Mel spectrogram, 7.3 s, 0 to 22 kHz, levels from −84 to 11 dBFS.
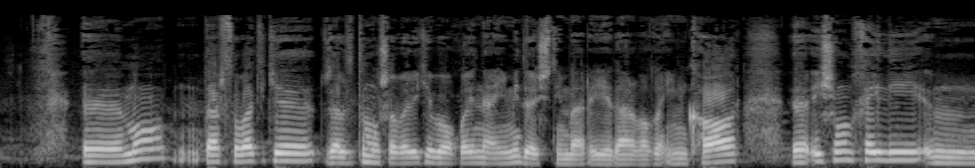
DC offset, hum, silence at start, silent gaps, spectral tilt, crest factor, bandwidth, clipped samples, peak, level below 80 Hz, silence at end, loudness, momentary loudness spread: under 0.1%; none; 0.25 s; none; -5.5 dB/octave; 14 dB; 15.5 kHz; under 0.1%; -2 dBFS; -58 dBFS; 0 s; -15 LUFS; 6 LU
